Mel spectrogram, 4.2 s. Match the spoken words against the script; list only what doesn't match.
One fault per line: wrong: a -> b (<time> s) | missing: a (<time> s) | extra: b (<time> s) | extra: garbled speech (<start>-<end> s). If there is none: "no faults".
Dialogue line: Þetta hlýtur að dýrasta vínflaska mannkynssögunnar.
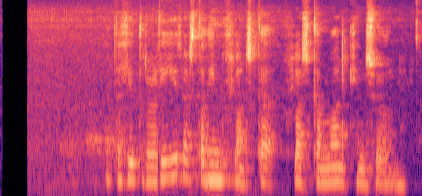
no faults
